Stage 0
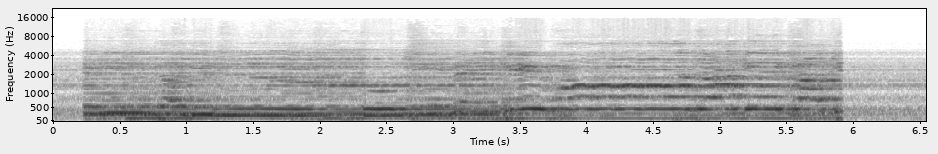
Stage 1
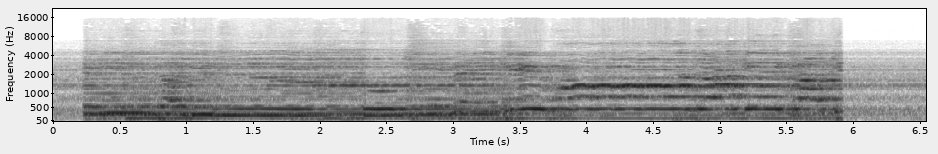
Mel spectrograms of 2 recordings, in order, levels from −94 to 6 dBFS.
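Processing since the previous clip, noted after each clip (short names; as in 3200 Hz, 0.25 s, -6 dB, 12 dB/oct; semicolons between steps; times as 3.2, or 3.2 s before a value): bell 1200 Hz +5 dB 1.7 oct; gain +6.5 dB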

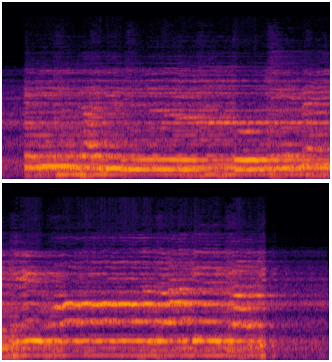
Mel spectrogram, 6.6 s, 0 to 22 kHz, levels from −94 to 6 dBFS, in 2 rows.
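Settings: feedback echo 0.115 s, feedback 38%, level -15.5 dB; gain -6 dB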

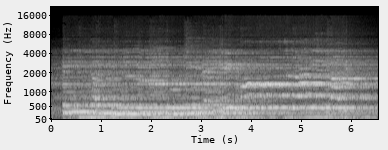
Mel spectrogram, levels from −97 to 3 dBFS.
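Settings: limiter -17 dBFS, peak gain reduction 10 dB; on a send at -2 dB: reverb RT60 5.1 s, pre-delay 28 ms; on the sum: gain +4 dB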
